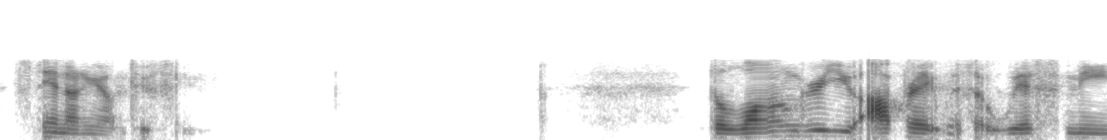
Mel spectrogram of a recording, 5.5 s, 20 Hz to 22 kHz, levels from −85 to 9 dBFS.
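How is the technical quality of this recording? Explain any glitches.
Poor: the speech is narrowband and heavily coded throughout, with two short concealment glitches.

Throughout, the speech sounds muffled and hoarse, with smeared consonants and no content below 250 Hz or above 3.7 kHz. This is heavy G.723.1 codec damage. The codec models speech in 30 ms frames at a very low rate, consistent with about 6.3 kbit/s. Its slowly updated voice model can't follow fast changes, so transitions blur and the timbre turns rough.

At 0.83–0.93 s, just after "on your own two", the speech briefly turns into a stretched, buzzy or noisy sound that fades and stays weak for a moment. At 3.78–4.00 s the same thing happens for longer. Both are VoIP packet loss concealed by the speech codec. The decoder filled the gaps by extending its last pitch and filter settings at falling gain. The first event fits one lost 30 ms frame and the second fits two, about 60 ms. 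Because each frame depends on the previous one, the distortion continues past the gap before the speech recovers.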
